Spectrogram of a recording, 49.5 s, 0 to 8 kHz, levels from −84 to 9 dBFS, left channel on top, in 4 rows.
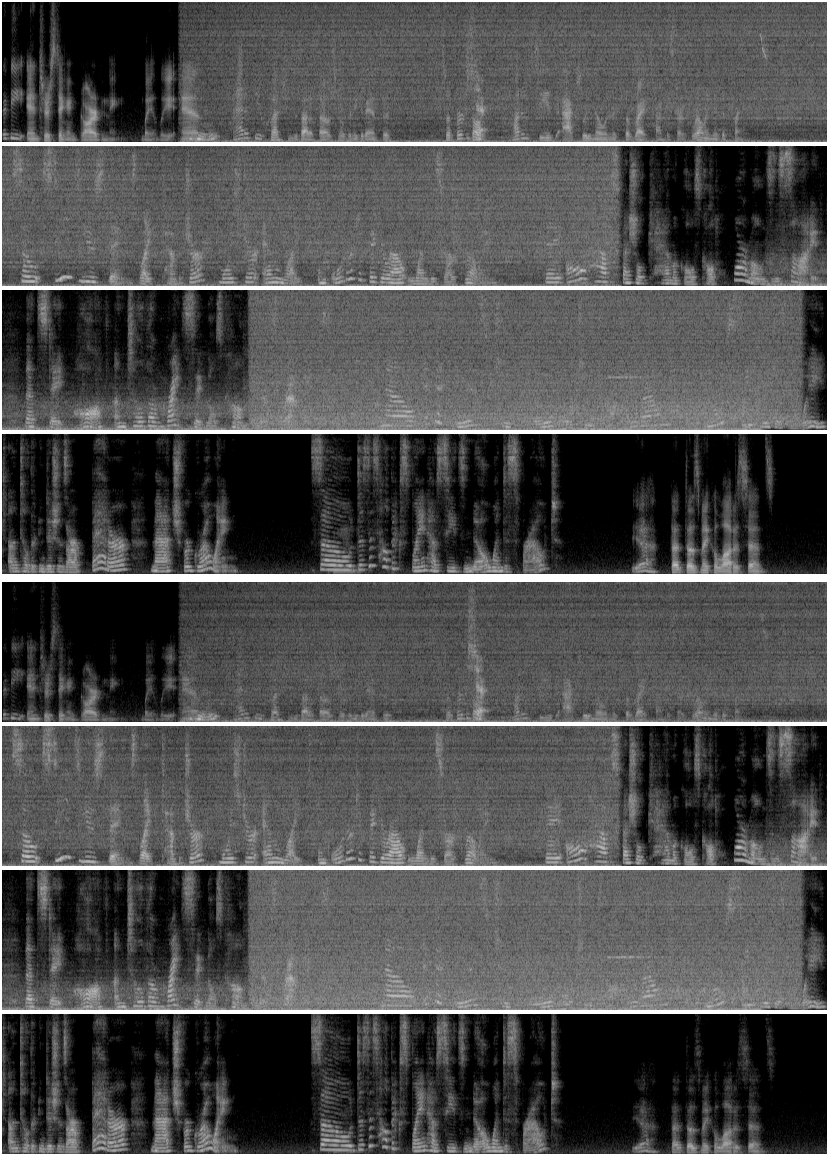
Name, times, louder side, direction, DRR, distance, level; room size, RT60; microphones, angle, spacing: voice 1, 0.0-1.7 2.1-3.0 3.5-5.9 6.6-7.2 7.5-11.5 20.9-21.2 30.3-31.1 42.1-42.5 46.6-48.7, left 6 dB, 80° left, 0.3 m, -31 dB
sound 1, 2.6-21.6, left 2 dB, 35° left, 0.9 m, -32 dB
voice 2, 2.8-3.2 7.0-7.2 12.5-19.8 20.5-29.6 30.4-34.8 35.3-40.6 41.8-45.4, right 1 dB, 30° right, 0.8 m, -27 dB
sound 2, 23.8-36.1, equal, 10° left, 0.9 m, -32 dB
sound 3, 28.4-36.8, right 1 dB, 10° right, 0.4 m, -27 dB
2.3 x 2.0 x 2.7 m
head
